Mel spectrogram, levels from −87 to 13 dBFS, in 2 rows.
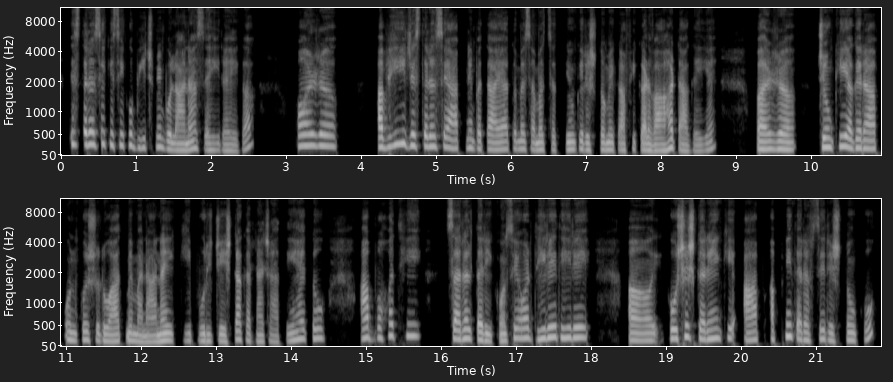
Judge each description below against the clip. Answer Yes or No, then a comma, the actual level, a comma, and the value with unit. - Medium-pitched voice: Yes, medium, 175 Hz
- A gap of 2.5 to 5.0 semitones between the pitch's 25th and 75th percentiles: No, wide, 5.5 semitones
